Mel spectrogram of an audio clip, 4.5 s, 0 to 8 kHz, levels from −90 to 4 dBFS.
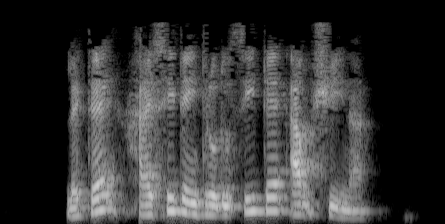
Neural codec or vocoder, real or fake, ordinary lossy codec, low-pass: codec, 24 kHz, 0.9 kbps, WavTokenizer, medium speech release version 2; fake; MP3, 24 kbps; 7.2 kHz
